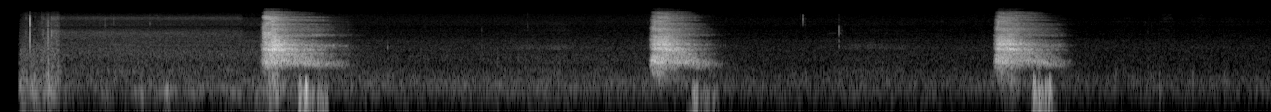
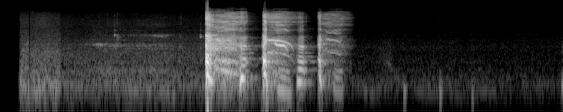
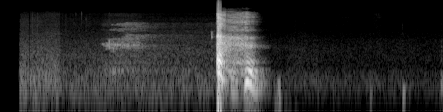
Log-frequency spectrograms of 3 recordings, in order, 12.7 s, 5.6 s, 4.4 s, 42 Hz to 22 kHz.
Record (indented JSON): {
  "exhalation_length": "12.7 s",
  "exhalation_amplitude": 17804,
  "exhalation_signal_mean_std_ratio": 0.25,
  "three_cough_length": "5.6 s",
  "three_cough_amplitude": 32768,
  "three_cough_signal_mean_std_ratio": 0.24,
  "cough_length": "4.4 s",
  "cough_amplitude": 32768,
  "cough_signal_mean_std_ratio": 0.16,
  "survey_phase": "beta (2021-08-13 to 2022-03-07)",
  "age": "45-64",
  "gender": "Female",
  "wearing_mask": "No",
  "symptom_none": true,
  "symptom_onset": "6 days",
  "smoker_status": "Ex-smoker",
  "respiratory_condition_asthma": false,
  "respiratory_condition_other": false,
  "recruitment_source": "REACT",
  "submission_delay": "1 day",
  "covid_test_result": "Negative",
  "covid_test_method": "RT-qPCR"
}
